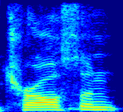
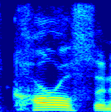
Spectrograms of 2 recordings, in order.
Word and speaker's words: Charlson: I said Leslie Charlson. The H is silent. Her name is Carlson, actually.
